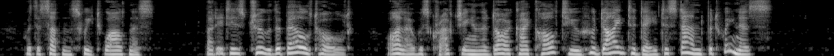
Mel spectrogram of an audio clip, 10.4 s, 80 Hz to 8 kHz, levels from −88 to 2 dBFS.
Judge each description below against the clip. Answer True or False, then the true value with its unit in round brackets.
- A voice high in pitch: True (220 Hz)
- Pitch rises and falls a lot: False (3.6 semitones)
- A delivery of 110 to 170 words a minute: False (180 wpm)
